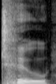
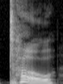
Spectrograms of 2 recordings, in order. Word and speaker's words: two: But today, we don't pronounce the word as toe, but as to.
